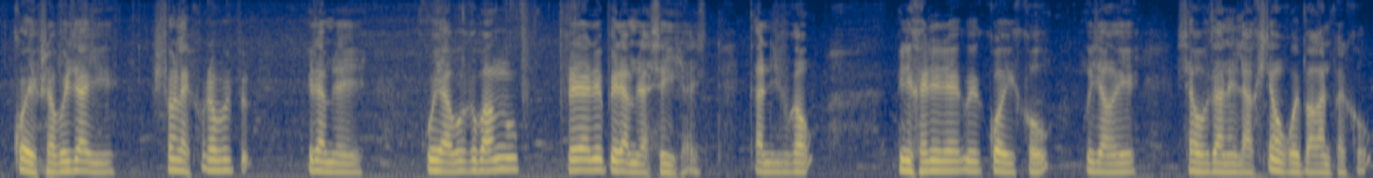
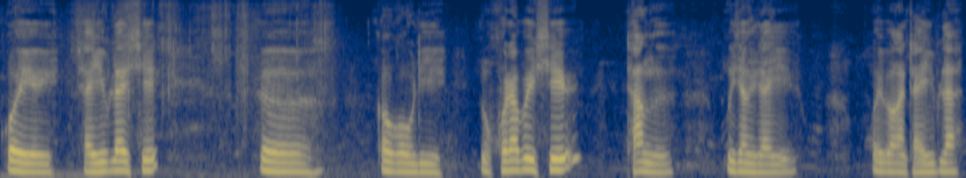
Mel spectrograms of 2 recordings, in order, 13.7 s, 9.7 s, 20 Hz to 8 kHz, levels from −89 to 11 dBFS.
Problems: low volume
